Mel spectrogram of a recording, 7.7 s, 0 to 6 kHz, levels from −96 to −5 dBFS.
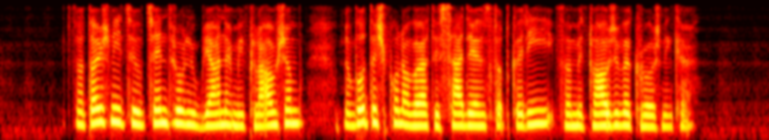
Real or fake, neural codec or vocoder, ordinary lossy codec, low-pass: fake; autoencoder, 44.1 kHz, a latent of 192 numbers a frame, MeloTTS; none; 5.4 kHz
